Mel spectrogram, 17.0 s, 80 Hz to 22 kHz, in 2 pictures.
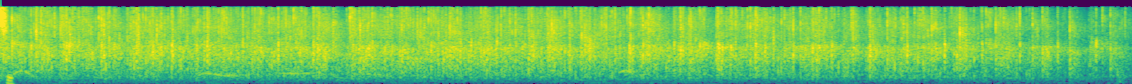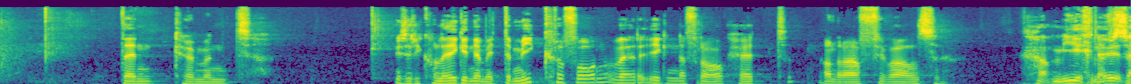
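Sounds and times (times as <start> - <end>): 
speech: 0.0 - 0.3, 9.4 - 10.6, 11.4 - 16.9
audience applause: 0.0 - 8.7.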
